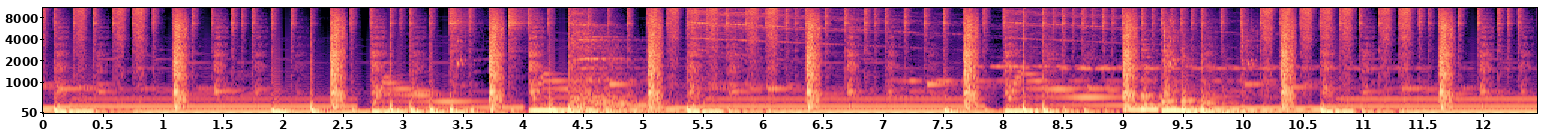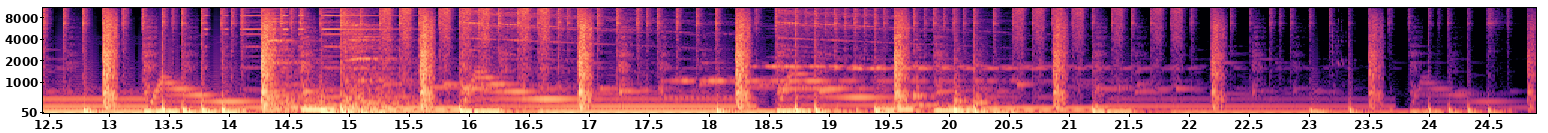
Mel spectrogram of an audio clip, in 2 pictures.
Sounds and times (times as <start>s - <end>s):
Hip hop music: 0.0s - 24.8s.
